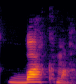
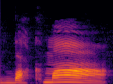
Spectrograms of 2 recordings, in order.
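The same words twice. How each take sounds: First: The stress is on the first syllable. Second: The stress is on the second syllable. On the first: Don't look. "ударение падает на первый слог" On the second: To look. "ударение падает на аффикс ма"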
